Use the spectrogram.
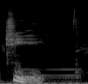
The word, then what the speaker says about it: Qi: The inner energy or life force used in Kung Fu is Qi. It's spelt QI, but you say it as Qi.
